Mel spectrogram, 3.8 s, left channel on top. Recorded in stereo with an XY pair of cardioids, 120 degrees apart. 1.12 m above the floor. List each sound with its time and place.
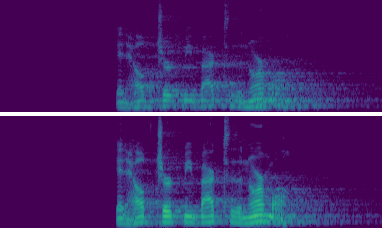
1.2 s a man speaking: 50° right, 0.5 m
